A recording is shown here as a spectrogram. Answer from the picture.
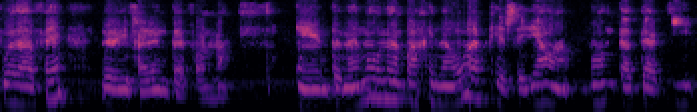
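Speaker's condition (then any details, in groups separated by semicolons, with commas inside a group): Cerebral palsy; lifelong physical motor disability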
